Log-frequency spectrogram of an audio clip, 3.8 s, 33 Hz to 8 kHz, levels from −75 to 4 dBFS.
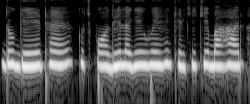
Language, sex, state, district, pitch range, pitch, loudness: Hindi, female, Jharkhand, Deoghar, 245-265 Hz, 255 Hz, -10 LUFS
